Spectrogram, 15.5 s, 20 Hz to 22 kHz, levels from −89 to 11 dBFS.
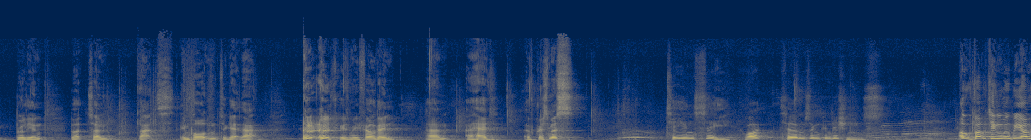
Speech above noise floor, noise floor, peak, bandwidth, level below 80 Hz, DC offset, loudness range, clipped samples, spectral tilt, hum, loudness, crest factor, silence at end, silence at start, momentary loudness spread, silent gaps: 32 dB; -53 dBFS; -2 dBFS; 16.5 kHz; -58 dBFS; under 0.1%; 5 LU; under 0.1%; -5.5 dB/octave; none; -22 LUFS; 20 dB; 0 s; 0.25 s; 23 LU; none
